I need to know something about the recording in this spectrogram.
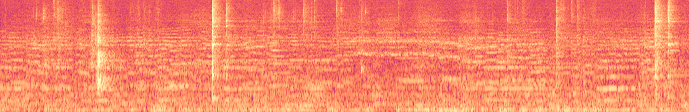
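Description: Quiet background music, with two sharp taps, the first about a second and a half in and the second about three seconds in, from eggs being cracked on a glass mug to separate the whites.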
